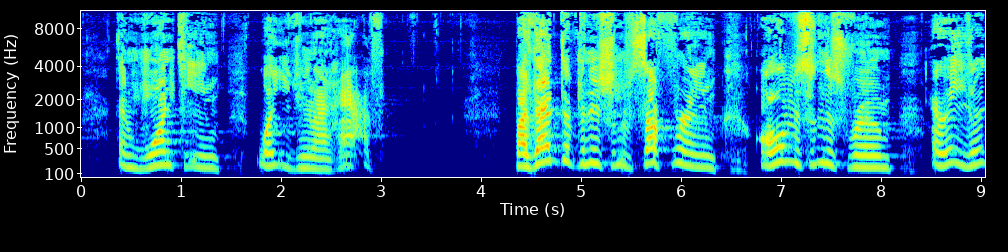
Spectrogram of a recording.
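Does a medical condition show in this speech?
Yes: cerebral palsy; congenital.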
